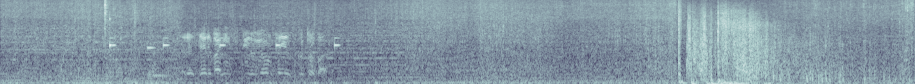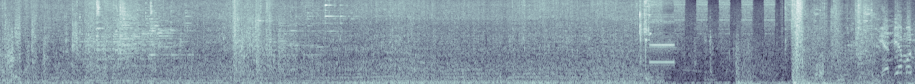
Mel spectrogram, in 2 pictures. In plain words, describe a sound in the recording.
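A tank engine rumbles and clanks steadily as the tank drives.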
